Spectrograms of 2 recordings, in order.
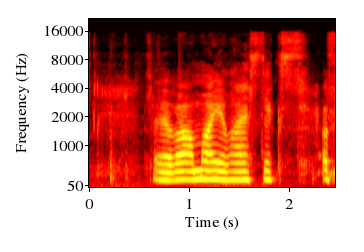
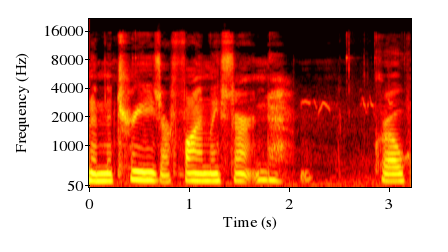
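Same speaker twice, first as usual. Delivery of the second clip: ordinary delivery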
